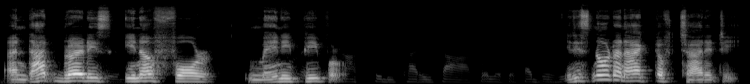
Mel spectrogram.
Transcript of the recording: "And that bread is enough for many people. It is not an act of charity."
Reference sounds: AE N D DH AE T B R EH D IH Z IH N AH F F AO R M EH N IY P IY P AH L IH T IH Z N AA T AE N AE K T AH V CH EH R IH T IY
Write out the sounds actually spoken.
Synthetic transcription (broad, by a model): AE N D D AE T B R EH D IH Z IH N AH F F AO R M EH N IY P IY P AH L IH T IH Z N AA T AE N AE K T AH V CH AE R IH T IY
